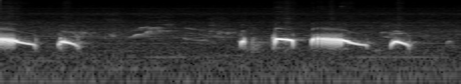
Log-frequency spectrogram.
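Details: Female dove calling to stimulate and attract males: a quick string of short, clear, downward-slurring coos, irregularly spaced, with one longer falling coo near the end, in a quiet setting.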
